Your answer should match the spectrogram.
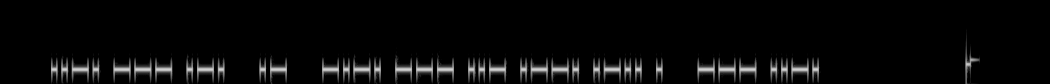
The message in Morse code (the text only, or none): FOR A COUPLE OF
